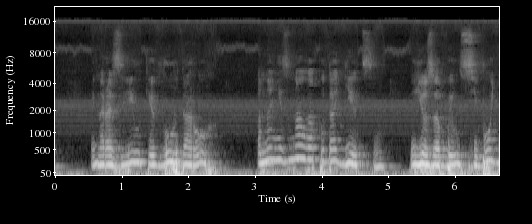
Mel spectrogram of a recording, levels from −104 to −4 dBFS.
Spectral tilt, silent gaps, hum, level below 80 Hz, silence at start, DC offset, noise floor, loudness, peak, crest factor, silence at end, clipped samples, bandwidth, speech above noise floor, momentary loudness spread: -8.5 dB/octave; none; none; -38 dBFS; 0 s; under 0.1%; -49 dBFS; -30 LUFS; -14 dBFS; 16 dB; 0 s; under 0.1%; 16.5 kHz; 21 dB; 14 LU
